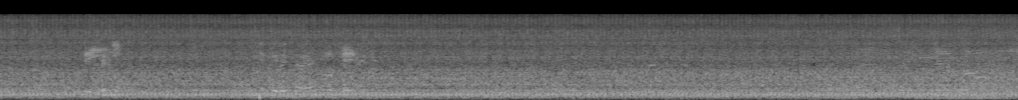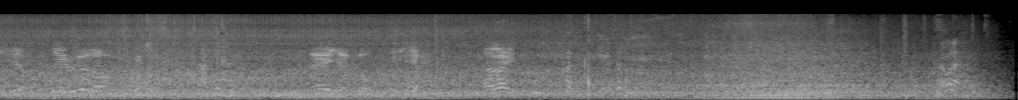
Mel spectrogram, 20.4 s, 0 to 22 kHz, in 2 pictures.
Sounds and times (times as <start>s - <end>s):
Speech: 2.6s - 3.8s, 19.6s - 19.9s.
